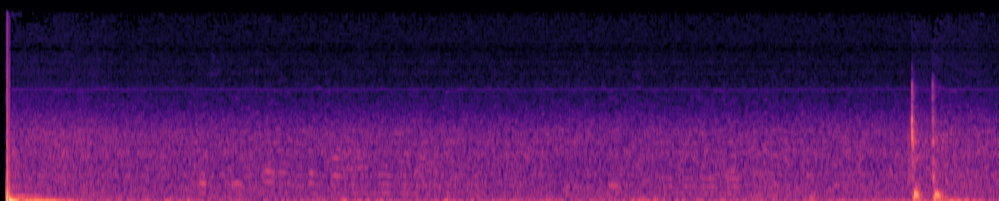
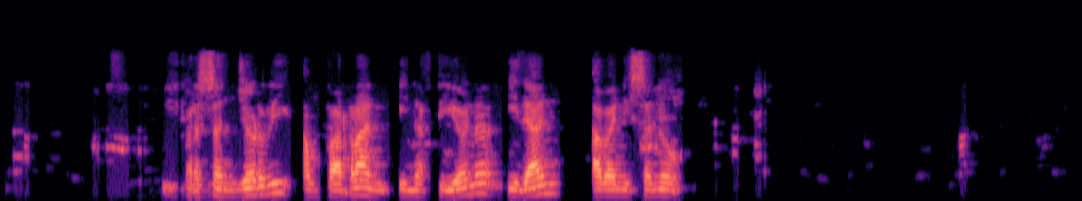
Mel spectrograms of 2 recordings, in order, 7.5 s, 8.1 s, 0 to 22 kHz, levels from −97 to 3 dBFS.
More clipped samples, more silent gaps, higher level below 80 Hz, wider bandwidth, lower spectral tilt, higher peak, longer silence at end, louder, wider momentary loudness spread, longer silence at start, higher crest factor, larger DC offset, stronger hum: neither; second, none vs 6.41-6.45 s; first, -42 dBFS vs -72 dBFS; first, 16.5 kHz vs 8 kHz; first, -7 dB/octave vs -4.5 dB/octave; about the same, -6 dBFS vs -6 dBFS; second, 0 s vs 0.9 s; second, -40 LUFS vs -24 LUFS; about the same, 18 LU vs 20 LU; about the same, 0.05 s vs 0.1 s; first, 26 dB vs 20 dB; neither; neither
